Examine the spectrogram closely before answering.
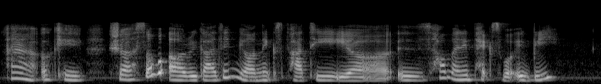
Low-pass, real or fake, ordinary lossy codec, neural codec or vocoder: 7.2 kHz; real; none; none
